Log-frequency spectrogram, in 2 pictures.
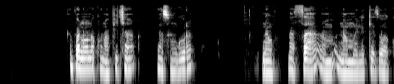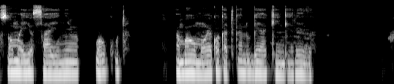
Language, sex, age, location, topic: Swahili, male, 18-24, Nakuru, education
